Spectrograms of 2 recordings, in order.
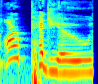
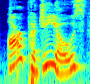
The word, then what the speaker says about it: arpeggios: Today we're talking arpeggios. Now, arpeggios, we do not pronounce it like that, even though it's kind of fun.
